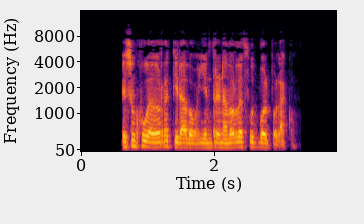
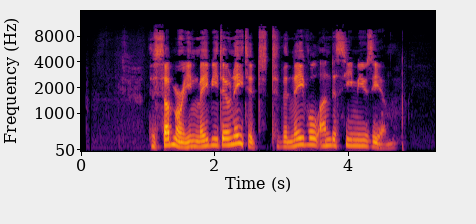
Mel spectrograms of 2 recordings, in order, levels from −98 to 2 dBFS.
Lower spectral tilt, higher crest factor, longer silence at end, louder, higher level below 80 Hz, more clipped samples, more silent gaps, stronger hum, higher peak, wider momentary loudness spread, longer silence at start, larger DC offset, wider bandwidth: about the same, -5 dB/octave vs -5 dB/octave; second, 16 dB vs 22 dB; about the same, 0.75 s vs 0.65 s; first, -16 LUFS vs -23 LUFS; about the same, -64 dBFS vs -66 dBFS; neither; neither; neither; about the same, -2 dBFS vs -2 dBFS; second, 9 LU vs 12 LU; second, 0.65 s vs 1.05 s; neither; second, 7.8 kHz vs 10.5 kHz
